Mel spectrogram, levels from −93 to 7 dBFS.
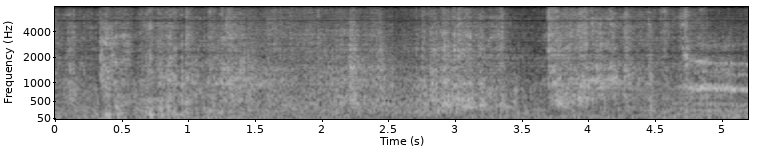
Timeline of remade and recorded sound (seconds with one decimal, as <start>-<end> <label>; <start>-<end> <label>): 0.0-1.4 remade; 1.4-3.0 recorded; 3.0-5.2 remade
